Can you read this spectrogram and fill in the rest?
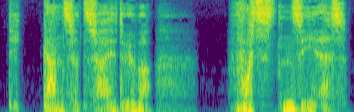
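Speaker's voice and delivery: breathless horrified whisper. Acted. Man staring at the stricken woman, horrified whisper. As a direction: breathe the words, no voice.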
